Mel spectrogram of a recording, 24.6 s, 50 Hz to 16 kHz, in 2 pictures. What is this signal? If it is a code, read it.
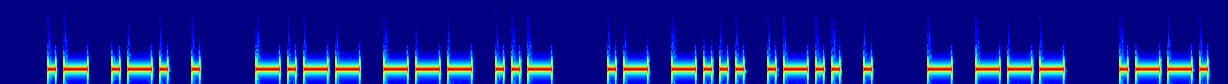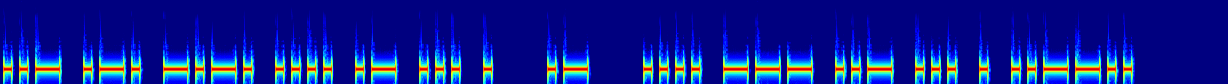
Morse code, heard as a keyed tone, about 15 wpm, 700 Hz. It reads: ARE YOU ABLE TO PURCHASE A HOUSE?
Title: Sentences from Top 1000 Words - Review Part 5 - 15wpm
